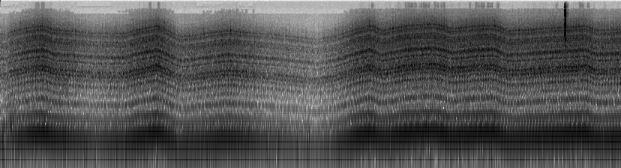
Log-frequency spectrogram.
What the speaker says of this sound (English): Whoa, this is a loud car.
